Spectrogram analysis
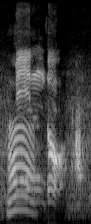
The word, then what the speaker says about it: বিন্দু: বলেন 31 নম্বর বিনদু বিনদু very good very good প্রথমটা বিনোদু কেন বিনোদু হলো দন্তন নিচে হসন্ত নেই এজন্য এজন্য হ্যাঁ দন্তন নিচে হসন্ত নেই সেজন্য আমরা প্রত্যেকটা অক্ষরকে পূর্ণ উচ্চারণ করব।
